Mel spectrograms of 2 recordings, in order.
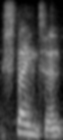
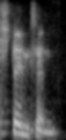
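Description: First: The first vowel sounds like 'ay' in 'day'. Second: The first vowel sounds like the short 'i' in 'sit'. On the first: This is the name as its owner says it. The speaker calls it right. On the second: Someone else got the name wrong. The speaker calls it wrong.

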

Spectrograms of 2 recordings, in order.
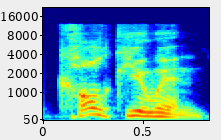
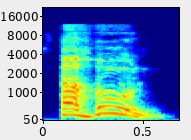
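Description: First: The name is said with a 'kw' sound inside. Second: The name is said with no 'kw' sound inside. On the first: The speaker calls it wrong. "I called him John Colquhoun, in my own mind anyway ... I was dead wrong" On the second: The speaker calls it right. "it's really more accurately Calhoun ... the Q-U is silent"

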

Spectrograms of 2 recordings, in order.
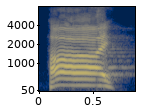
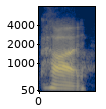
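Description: First: The word is said loudly, with the same tone. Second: The word is said at normal, quiet volume. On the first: "this is Damone when he's yelling" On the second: "this is Damone normal"

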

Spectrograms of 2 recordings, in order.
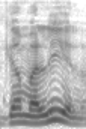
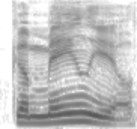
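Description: First: The name is said with an old-country pronunciation. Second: The name is said with its standard pronunciation. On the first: The speaker calls it wrong. "I kind of go back to the old country... It's not correct" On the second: The speaker calls it right. "the proper pronunciation is Gamaliel"

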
